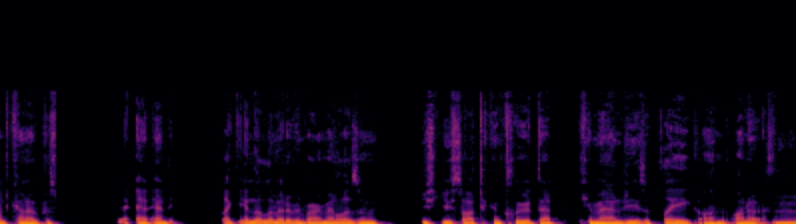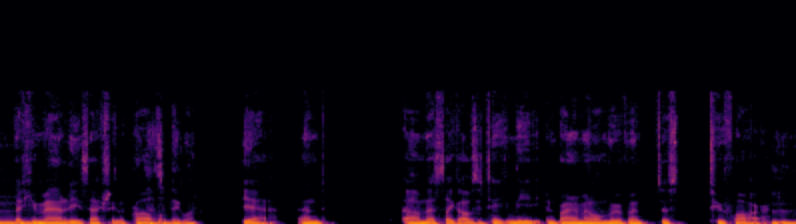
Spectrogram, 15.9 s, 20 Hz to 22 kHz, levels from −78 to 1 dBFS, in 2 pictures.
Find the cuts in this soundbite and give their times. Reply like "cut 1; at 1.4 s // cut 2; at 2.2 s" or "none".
none

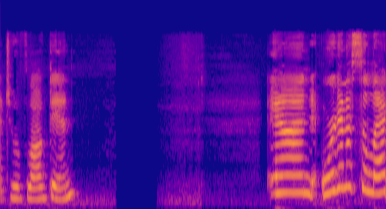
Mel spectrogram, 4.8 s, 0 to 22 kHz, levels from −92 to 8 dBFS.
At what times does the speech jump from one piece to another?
cut 1; at 2.7 s

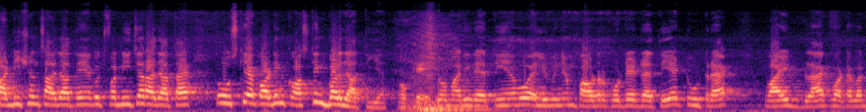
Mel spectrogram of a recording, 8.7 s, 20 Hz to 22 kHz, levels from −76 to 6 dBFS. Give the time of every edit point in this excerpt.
cut 1; at 4.3 s

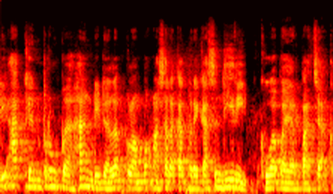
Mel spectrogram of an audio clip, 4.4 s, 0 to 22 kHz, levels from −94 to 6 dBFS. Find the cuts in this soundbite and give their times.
cut 1; at 3.4 s

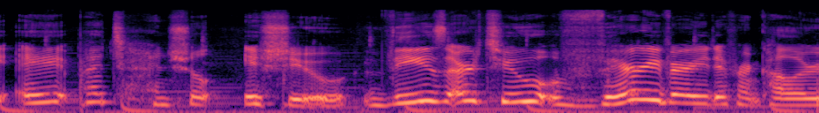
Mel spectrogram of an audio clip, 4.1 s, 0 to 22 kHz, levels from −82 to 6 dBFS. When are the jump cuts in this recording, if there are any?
cut 1; at 1.8 s

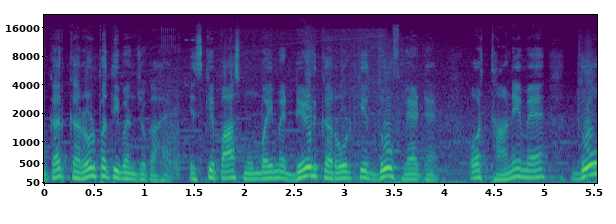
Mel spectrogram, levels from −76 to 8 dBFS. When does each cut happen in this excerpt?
none

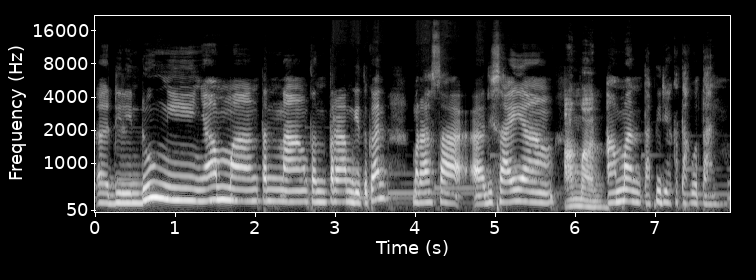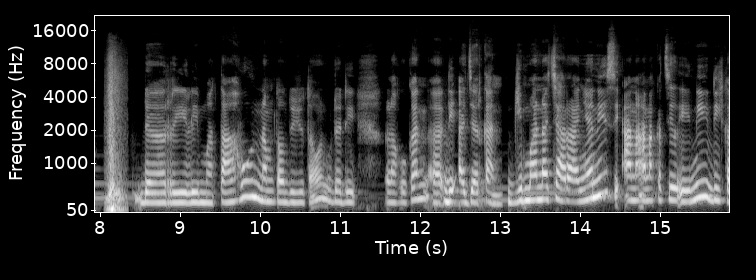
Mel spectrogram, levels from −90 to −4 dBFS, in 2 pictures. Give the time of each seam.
cut 1; at 8.3 s

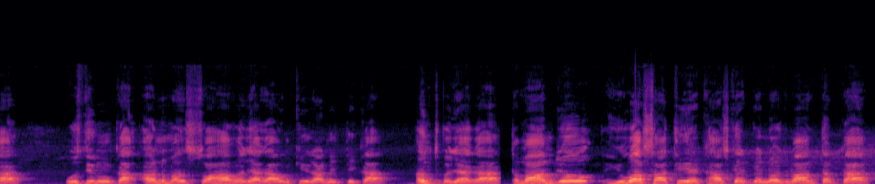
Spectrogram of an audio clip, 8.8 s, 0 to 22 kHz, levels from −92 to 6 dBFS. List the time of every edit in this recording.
cut 1; at 5.1 s

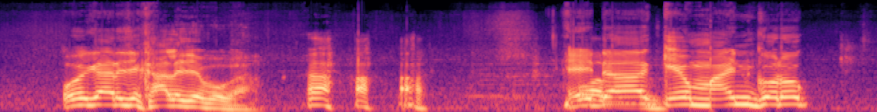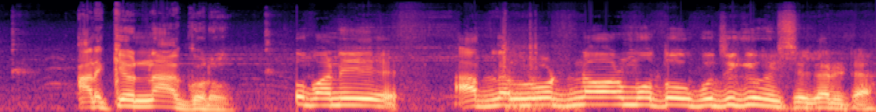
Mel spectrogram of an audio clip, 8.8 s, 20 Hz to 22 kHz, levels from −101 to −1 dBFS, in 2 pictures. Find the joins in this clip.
cut 1; at 5.9 s

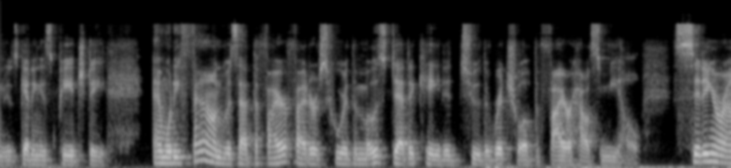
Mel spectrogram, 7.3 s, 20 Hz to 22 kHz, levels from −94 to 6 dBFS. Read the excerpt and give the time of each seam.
none

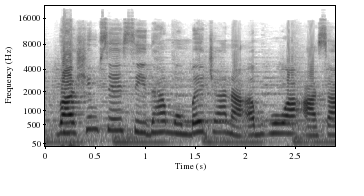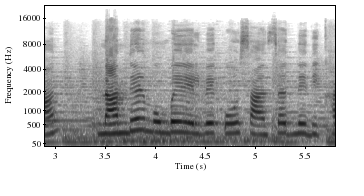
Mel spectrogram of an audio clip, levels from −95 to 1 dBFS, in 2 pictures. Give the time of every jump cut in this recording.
none

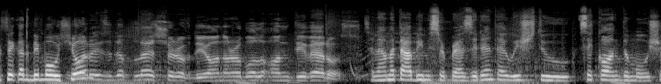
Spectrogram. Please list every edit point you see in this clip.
none

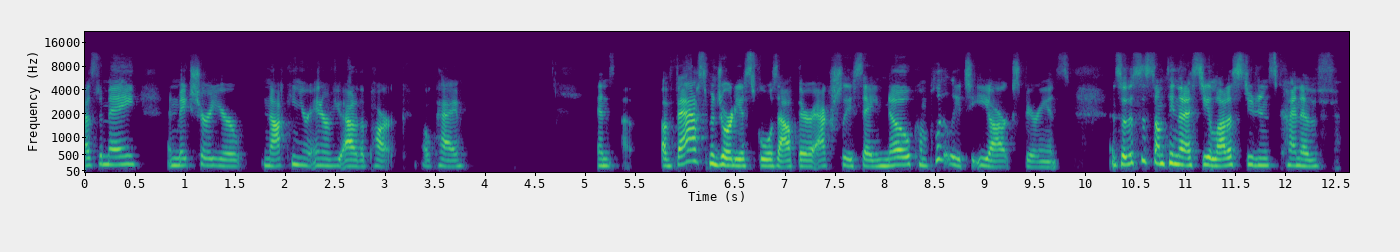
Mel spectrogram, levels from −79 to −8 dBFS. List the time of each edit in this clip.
none

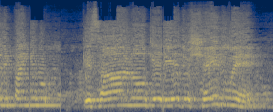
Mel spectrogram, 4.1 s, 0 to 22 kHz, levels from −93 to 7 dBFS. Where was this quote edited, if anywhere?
cut 1; at 1.0 s

